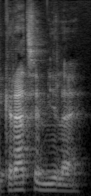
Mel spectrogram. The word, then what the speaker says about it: grazie mille: Grazie mille.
